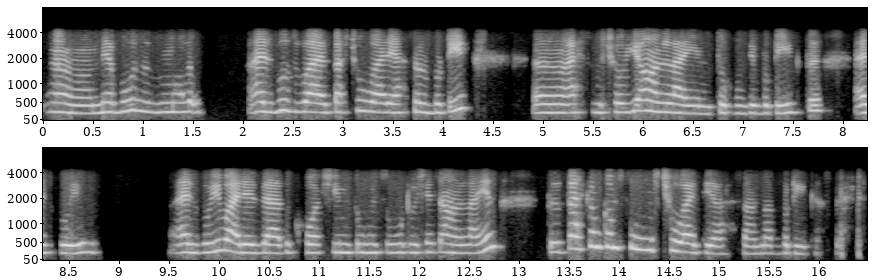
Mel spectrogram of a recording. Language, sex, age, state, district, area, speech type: Kashmiri, female, 18-30, Jammu and Kashmir, Pulwama, rural, conversation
